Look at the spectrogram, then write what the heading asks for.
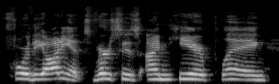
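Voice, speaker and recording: Higher-pitched woman interviewing conversationally. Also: fairly even intonation, slow. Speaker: guest interviewer, music teacher.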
